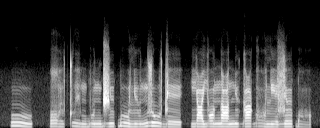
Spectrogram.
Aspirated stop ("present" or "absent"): absent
